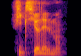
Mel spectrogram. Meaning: fictionally
- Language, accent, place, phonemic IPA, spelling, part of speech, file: French, France, Lyon, /fik.sjɔ.nɛl.mɑ̃/, fictionnellement, adverb, LL-Q150 (fra)-fictionnellement.wav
